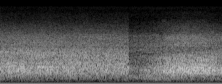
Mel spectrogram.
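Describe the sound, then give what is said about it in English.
A dense roar of many voices, an audience shouting a prayer aloud together in unison, loud and sustained, briefly dipping before surging back even stronger, with no individual words standing out. “Shout it again loud and clear. Shout it with a louder voice.”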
